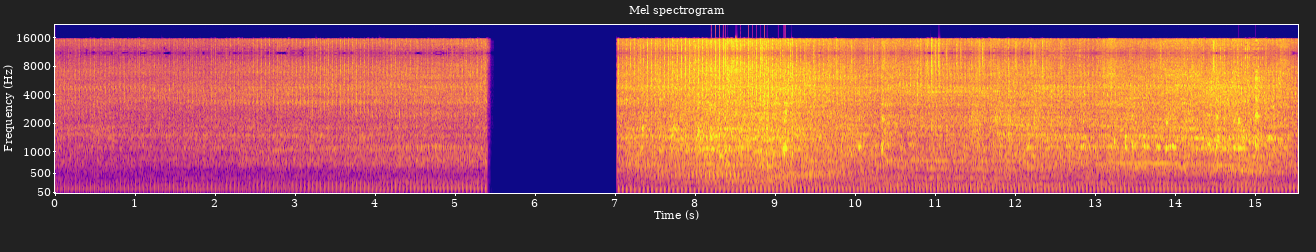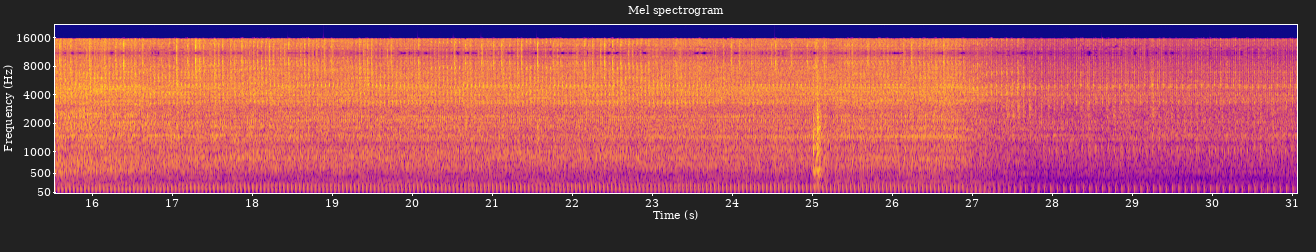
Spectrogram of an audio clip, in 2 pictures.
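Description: Kohler K-241A 10 hp single-cylinder engine of a Cub Cadet 107 garden tractor running under load while plowing snow. After a brief gap of silence about five seconds in, it comes back louder, with the plow blade scraping snow across pavement for several seconds. There is one sharp click near 25 s, and near the end the engine drops to a steady idle.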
